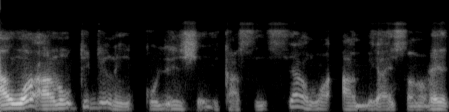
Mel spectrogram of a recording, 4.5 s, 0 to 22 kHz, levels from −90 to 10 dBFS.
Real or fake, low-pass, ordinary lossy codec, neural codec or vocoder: fake; 7.2 kHz; Opus, 16 kbps; codec, 16 kHz, 2 kbps, FunCodec, trained on LibriTTS, 25 frames a second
